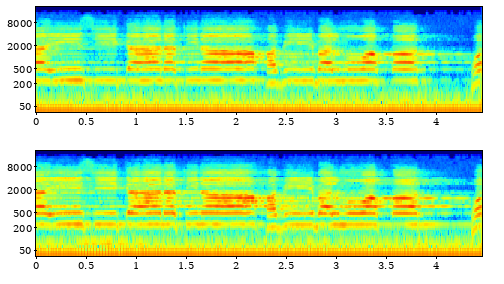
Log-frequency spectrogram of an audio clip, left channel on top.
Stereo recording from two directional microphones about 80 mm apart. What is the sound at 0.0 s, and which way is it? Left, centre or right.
Mantra, left.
